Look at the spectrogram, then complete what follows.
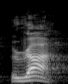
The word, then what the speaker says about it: Ra: now Sino po yyung re o ra ang re po pero ang pronunciation ay ra no ho si RA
